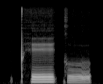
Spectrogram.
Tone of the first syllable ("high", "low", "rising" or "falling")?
high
